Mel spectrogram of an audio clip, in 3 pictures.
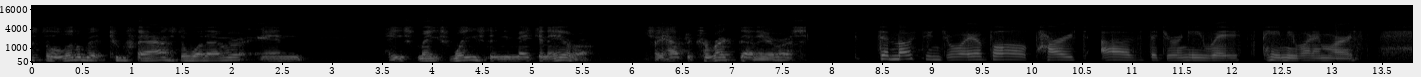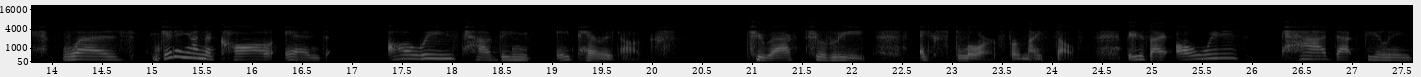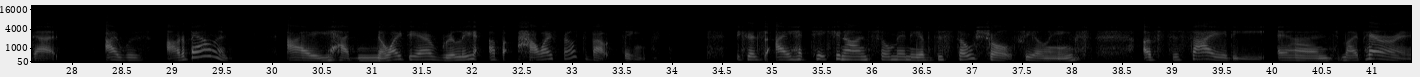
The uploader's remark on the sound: conference-call based classes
